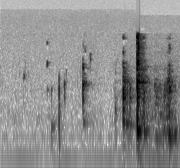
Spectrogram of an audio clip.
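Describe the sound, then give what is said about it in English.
Someone takes a sip of water: a few soft wet mouth clicks, then a louder gulp and a swallow, over a low steady hum with no talking. “Shit, let me try to get a drink of water while I think.”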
